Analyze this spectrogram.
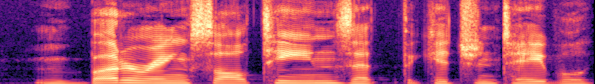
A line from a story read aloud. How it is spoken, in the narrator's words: Gail said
